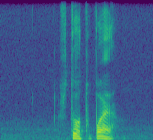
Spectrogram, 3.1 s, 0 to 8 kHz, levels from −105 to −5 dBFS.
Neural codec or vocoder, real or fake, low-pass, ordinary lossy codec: none; real; none; none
